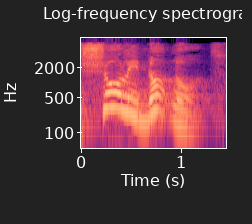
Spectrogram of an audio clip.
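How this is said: It is said in a stroppy, indignant manner.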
